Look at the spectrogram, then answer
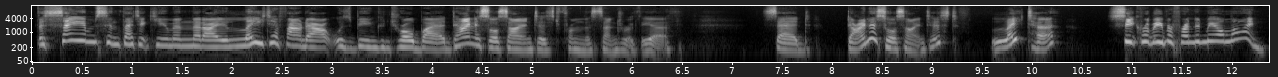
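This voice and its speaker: A woman's voice: on the high side, very animated, normal speed, a bit bright, no room sound, studio quality. A woman playing a brainy, self-assured teenage superhero with a friendly, nerdy manner in an audio drama. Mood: chatty, nerdy.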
